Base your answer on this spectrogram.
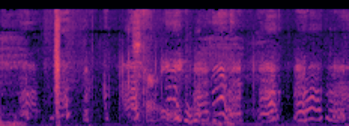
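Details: Newborn puppies, between birth and three weeks old, give high squeaky whines that waver up and down in pitch, several short overlapping cries in quick succession, over a low steady indoor hum.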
